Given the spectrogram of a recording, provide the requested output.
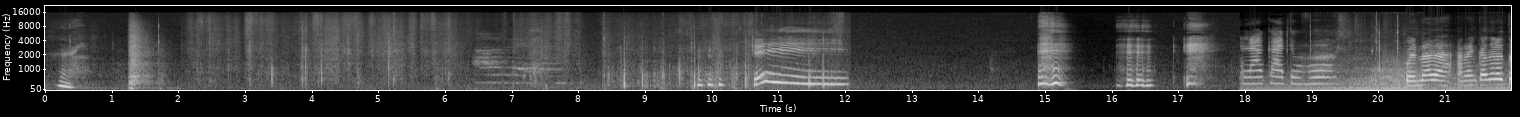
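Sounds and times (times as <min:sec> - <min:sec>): cloth diaper rustling: 0:02.1 - 0:10.9.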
